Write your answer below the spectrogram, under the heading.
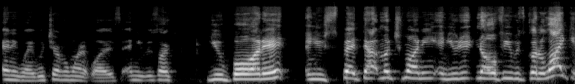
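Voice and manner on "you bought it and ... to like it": very loud, high shouted yell. Retelling what he said about a gift bought: imitating someone yelling. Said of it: "Why are you yelling at me?".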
